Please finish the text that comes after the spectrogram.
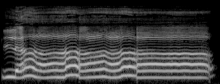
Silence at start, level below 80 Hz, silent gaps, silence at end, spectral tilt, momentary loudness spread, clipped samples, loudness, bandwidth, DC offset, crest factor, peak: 0 s; -74 dBFS; none; 0.05 s; -1 dB/octave; 1 LU; under 0.1%; -18 LUFS; 16.5 kHz; under 0.1%; 12 dB; -6 dBFS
